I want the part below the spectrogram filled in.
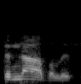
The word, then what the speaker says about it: Thanovelist: Well, my name is The Novelist, and you spell it T-H-A-N-O-V-E-L-I-S-T.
